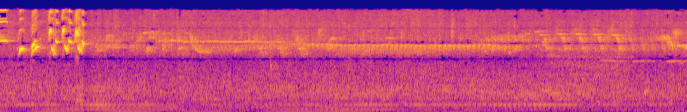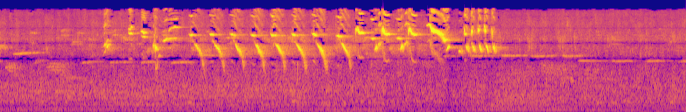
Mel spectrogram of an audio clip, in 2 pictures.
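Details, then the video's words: Goldfinch mule singing: a brief high twitter, then a soft thin whistled passage, then a loud burst of rapid, evenly repeated ringing notes lasting about four seconds, with a low hum beneath. "Goldfinch Mule in full Song"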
